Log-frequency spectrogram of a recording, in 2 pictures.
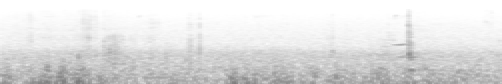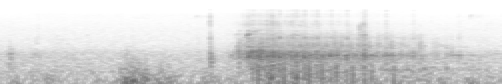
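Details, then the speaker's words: New Murray push mower repaired after being crushed in its box (cracked block, twisted deck), started with starter fluid: small engine runs unevenly with a rough scraping rattle as the blade strikes the bent deck. "so it needs a little starter fluid that I got it to cranked up and run but now I'll let you hear that I've still gotta pull the deck out a little bit because it's hitting with the blade some"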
